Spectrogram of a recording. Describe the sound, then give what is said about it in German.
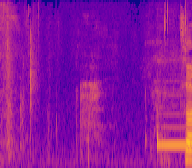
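After a second of quiet rustling and faint handling noise, a loud, steady electronic ringing tone from an outgoing video call starts and holds, growing a little louder at the very end. “Machen wir einen Videoanruf und dann erkläre ich ihm gleich, dass wir hier mitten im Podcast sind.”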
